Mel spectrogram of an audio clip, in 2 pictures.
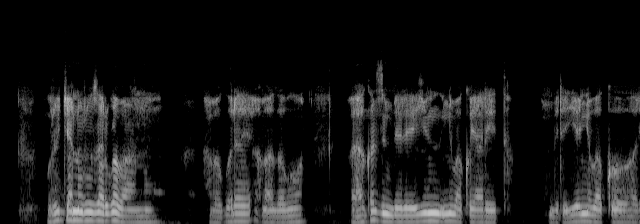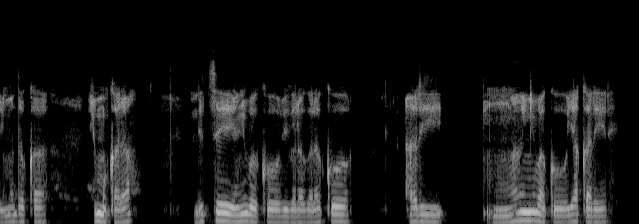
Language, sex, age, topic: Kinyarwanda, male, 25-35, government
